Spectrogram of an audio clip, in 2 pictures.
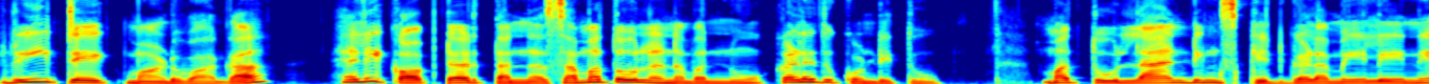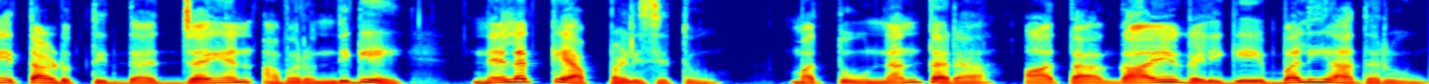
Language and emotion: Kannada, neutral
